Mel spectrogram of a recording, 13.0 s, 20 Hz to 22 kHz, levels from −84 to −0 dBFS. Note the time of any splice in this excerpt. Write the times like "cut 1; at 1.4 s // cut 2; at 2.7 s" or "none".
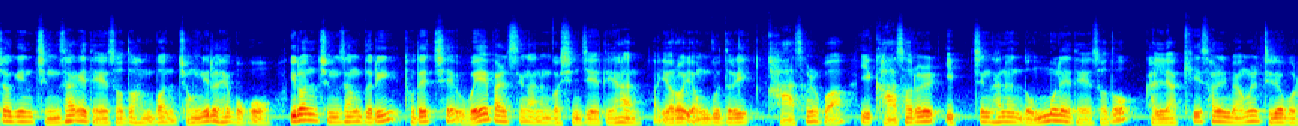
cut 1; at 6.5 s // cut 2; at 8.5 s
